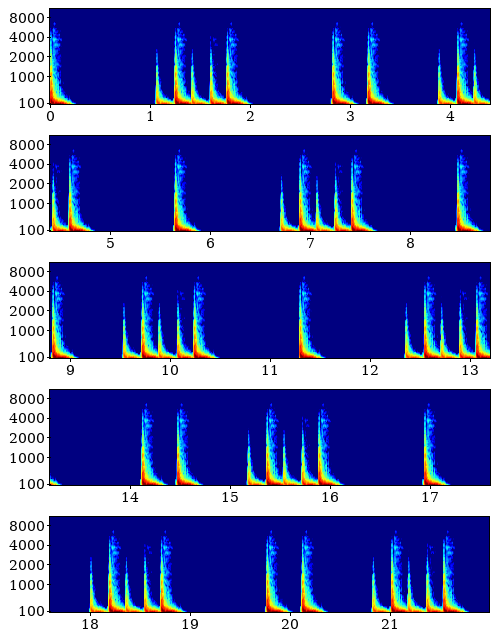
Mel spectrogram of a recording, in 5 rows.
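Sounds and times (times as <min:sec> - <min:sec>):
kick drum loop: 0:00.0 - 0:00.2, 0:01.1 - 0:02.0, 0:02.8 - 0:04.8, 0:05.7 - 0:05.9, 0:06.7 - 0:07.6, 0:08.5 - 0:09.0, 0:09.6 - 0:10.5, 0:11.3 - 0:11.5, 0:12.4 - 0:13.3, 0:14.1 - 0:16.1, 0:17.0 - 0:17.2, 0:18.0 - 0:18.9, 0:19.8 - 0:21.8.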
